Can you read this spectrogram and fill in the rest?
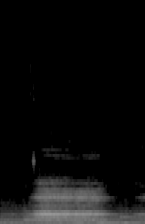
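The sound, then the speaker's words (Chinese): A person performs a little bear's sleepy yawn: one long, breathy, drawn-out vocal sound that swells in the middle and trails off softly, with no other talking. “哦，小熊困得打了一个哈欠。”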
